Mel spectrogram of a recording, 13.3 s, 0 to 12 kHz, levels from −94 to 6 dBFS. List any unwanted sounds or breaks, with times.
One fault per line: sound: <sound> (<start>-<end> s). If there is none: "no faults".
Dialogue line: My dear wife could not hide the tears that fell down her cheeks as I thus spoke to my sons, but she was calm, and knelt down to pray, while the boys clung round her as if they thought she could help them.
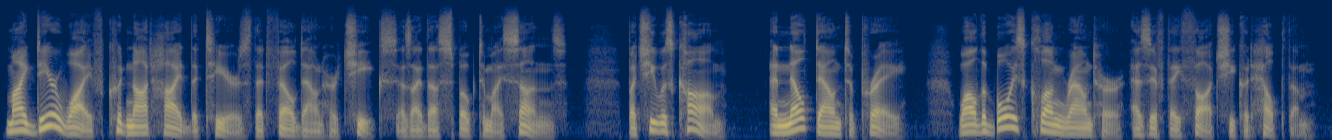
sound: dropout (9.9-10.0 s)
